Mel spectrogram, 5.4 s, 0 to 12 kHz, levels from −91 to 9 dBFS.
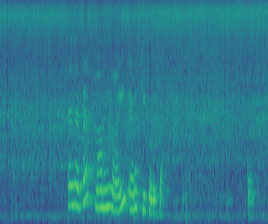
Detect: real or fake real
